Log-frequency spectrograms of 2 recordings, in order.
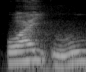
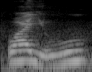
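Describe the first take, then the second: Both takes have the same delivery.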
